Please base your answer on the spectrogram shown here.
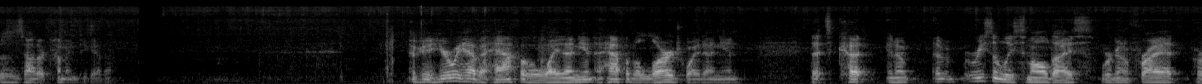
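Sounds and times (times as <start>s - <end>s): bacon sizzling in a pan: 0.0s - 12.0s.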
